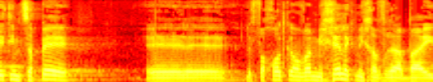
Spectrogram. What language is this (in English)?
Hebrew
